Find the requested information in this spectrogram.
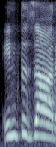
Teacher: इंतजार में सिर्फ नाक से आवाज आ रही है, तो इसमें हम बिंदु लगाएंगे इंतजार में।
